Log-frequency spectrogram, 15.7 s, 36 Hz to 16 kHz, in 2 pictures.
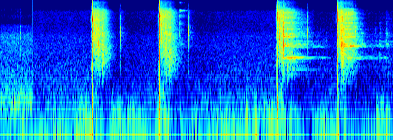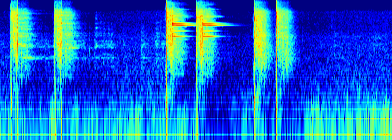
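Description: About a dozen sharp gunshots from a 9mm AR rifle firing 115 grain supersonic rounds, singly and in quick pairs (binary mode) with short pauses, loud and close.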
